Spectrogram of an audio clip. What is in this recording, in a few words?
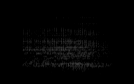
wood strain, Night; FontainebleauDemo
